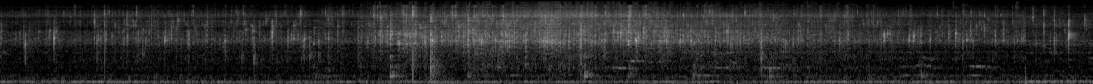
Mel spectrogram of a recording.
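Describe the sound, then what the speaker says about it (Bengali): Onion, garlic and green chilli fry in a pan with a continuous crackling sizzle that swells louder partway through and stays busy and close. "দেখো পেঁয়াজ লঙ্কাটা ভাজা হয়ে গেছে"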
